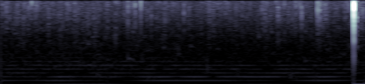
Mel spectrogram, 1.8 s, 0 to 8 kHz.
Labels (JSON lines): {"label": "biophony, midshipman", "recorder": "SoundTrap 500"}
